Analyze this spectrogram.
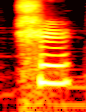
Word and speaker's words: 吃: The airflow is stronger than 知. 吃.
